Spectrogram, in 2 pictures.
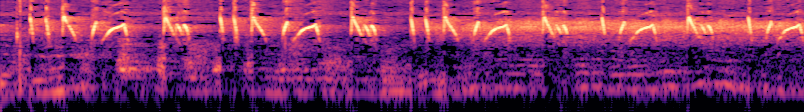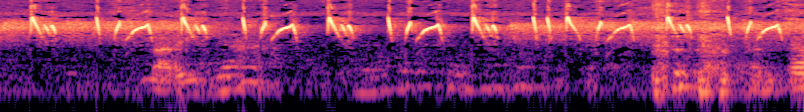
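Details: White-eye song used to coax other birds into singing, full of varied fill-in phrases: rapid, busy, high upswept chirps in near-continuous bursts with soft lower notes beneath.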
